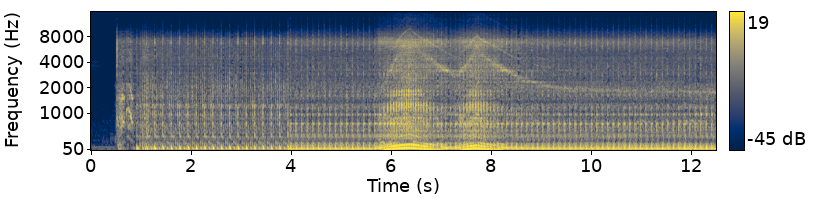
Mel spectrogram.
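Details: Daihatsu Fourtrak pickup after engine swap (old engine blew head gasket), restarted after tightening a loose oil-leaking fitting; cranks, catches at once, even idle with brief revs; sounds healthy, though an intake popping was later suspected from excessive valve clearance.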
